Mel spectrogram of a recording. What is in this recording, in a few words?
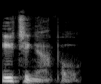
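"eating apple", British English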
